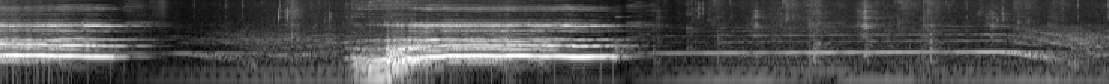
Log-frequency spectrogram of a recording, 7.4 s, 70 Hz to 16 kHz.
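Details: Female Samoyed, almost 11 months old, howling along with a civil defense siren on its monthly test; one sustained wavering howl, then the long steady siren tone continues alone, ending in a falling glide.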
